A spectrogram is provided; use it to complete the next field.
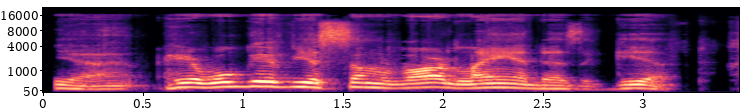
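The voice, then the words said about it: Put-on Texas accent. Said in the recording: “be careful now with that accent. I think we have some listeners from Texas.”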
